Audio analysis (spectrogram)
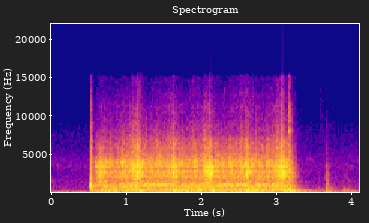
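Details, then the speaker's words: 1967 Chevy C10, 327 V8 with 11,200 miles, sat since 1985, dried-up fuel system: starter cranks steadily about three seconds, roughly two turns a second, no firing; cranking no-start, battery or timing suspected, owner thinks not enough fuel. "Do you think that's battery or timing? You know? I think it's just not got enough gas."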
